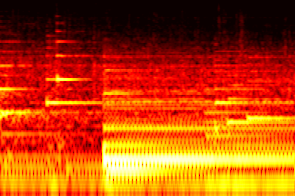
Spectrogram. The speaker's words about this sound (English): Bible way, just clap. Every time you see somebody move, clap.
